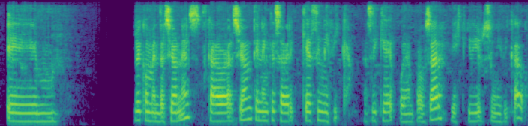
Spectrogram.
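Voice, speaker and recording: A woman teaching an online English lesson speaks very slowly, with a heavy gravelly fry in her voice. She explains patiently and repeats her example sentences at a careful pace. The recording sounds dull and lo-fi. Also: mid-range voice, a little mellow.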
